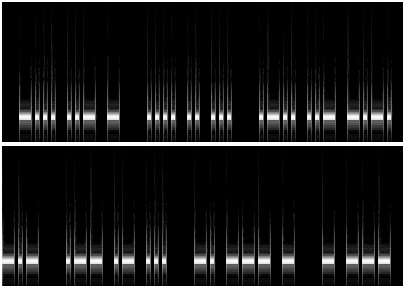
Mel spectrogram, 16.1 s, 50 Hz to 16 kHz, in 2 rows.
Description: Morse code, heard as a keyed tone, about 15 wpm, 700 Hz. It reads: BUT HIS LUCK WAS NOT TO
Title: Sentences from Top 1500 Words 15wpm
